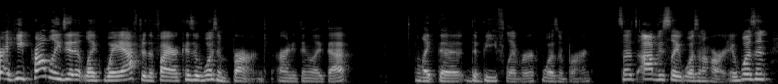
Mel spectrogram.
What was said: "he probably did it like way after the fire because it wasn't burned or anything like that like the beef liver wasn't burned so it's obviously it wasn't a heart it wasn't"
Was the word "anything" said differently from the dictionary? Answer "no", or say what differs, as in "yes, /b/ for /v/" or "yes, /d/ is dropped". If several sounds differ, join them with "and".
no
